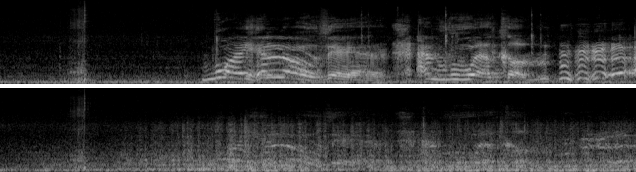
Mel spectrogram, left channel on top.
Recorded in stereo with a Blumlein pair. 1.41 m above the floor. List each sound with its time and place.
0.5 s a zipper: straight ahead, 1.9 m
2.0 s laughter: 40° left, 1.6 m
